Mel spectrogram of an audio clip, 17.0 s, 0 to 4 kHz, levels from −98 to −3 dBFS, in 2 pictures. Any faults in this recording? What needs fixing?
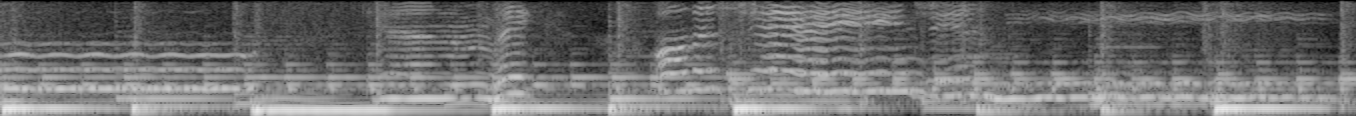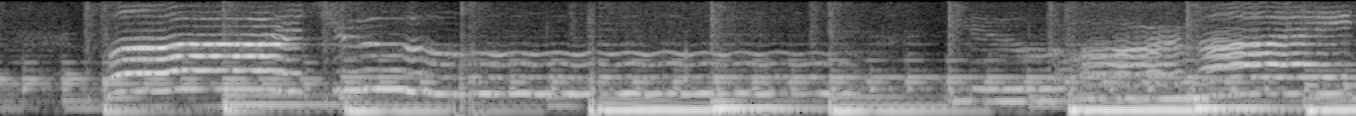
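Repeated packet loss (robotic sound) runs from 11.28 to 11.54 s. Six separate holes open up in that quarter second, the longest about 37 ms, and the receiver patches each one by stretching the sound just before it. Nearly half the stretch is synthetic fill, so the audio turns choppy, with fragments missing between the patches. Preventing it means giving the call a more stable network path with enough jitter-buffer headroom, or adding redundancy or FEC, so that bursts of late or lost packets are recovered rather than concealed.

Short concealed packet loss occurs three times, at 12.18, 12.76 and 13.26 s. Each time about 20 ms of audio never arrived, roughly one packet's worth. The decoder bridges it by continuing the preceding waveform, from its pitch where the sound is voiced and as shaped noise where it is not, then fades back into the real signal, leaving a brief smear or wobble. 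The band-limited G.711 sound, with nothing above 4 kHz, runs through the whole clip. Preventing these isolated drops means reducing packet loss on the link or sending redundant audio so a single missing packet can be rebuilt.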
